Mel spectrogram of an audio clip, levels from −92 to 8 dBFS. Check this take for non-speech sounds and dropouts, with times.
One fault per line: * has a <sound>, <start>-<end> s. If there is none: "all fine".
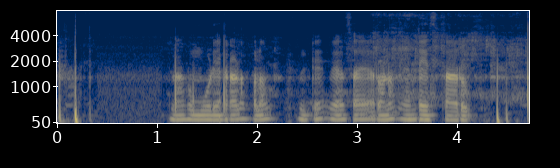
all fine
